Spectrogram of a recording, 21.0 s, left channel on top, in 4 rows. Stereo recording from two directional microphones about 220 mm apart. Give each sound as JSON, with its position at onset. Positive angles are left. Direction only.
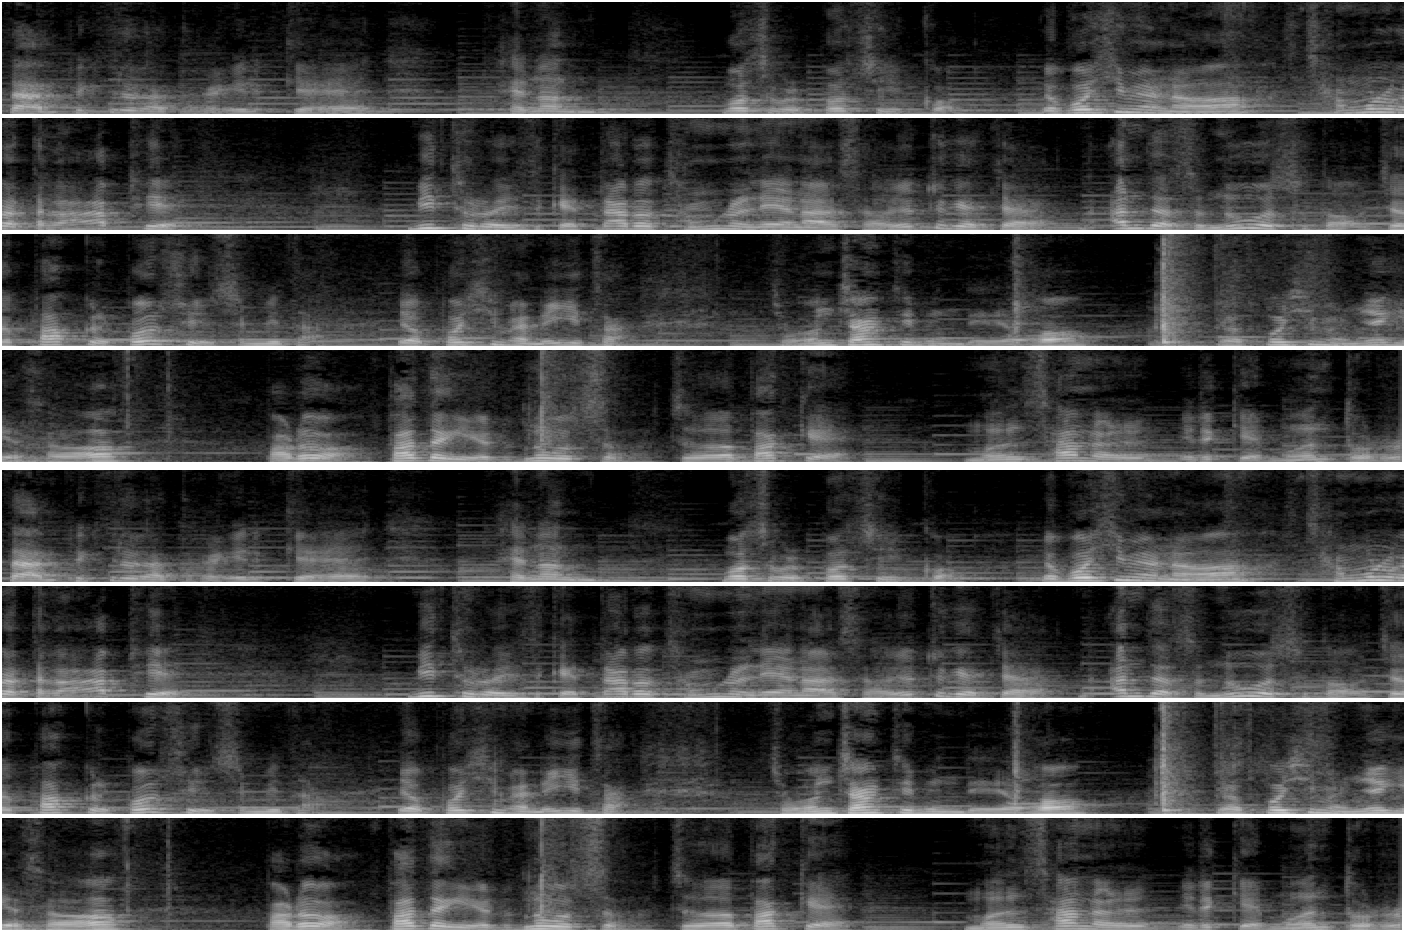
{"t": 0.0, "sound": "speech", "side_deg": -20}
{"t": 6.8, "sound": "speech", "side_deg": 5}
{"t": 13.4, "sound": "speech", "side_deg": -20}
{"t": 17.2, "sound": "speech", "side_deg": 0}
{"t": 17.8, "sound": "speech", "side_deg": -15}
